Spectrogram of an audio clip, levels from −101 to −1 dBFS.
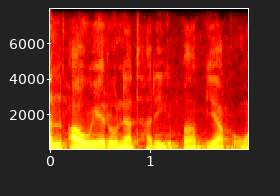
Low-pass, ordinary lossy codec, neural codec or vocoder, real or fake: none; none; codec, 16 kHz, 4 kbps, X-Codec, WavLM features, trained on Multilingual LibriSpeech; fake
